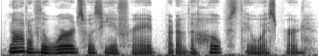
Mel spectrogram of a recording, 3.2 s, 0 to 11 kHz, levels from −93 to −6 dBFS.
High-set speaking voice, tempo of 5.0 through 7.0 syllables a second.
No: medium, 150 Hz; 5.8 syllables/s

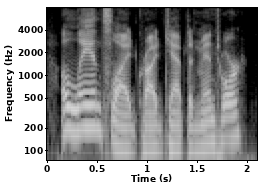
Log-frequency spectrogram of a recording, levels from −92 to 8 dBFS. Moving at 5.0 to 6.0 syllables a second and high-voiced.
No: 5.2 syllables/s; low, 135 Hz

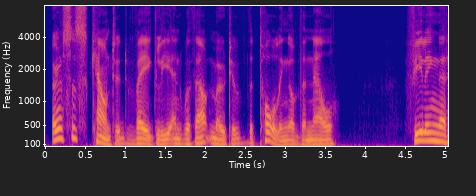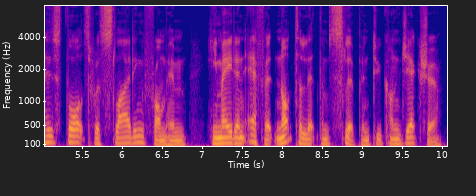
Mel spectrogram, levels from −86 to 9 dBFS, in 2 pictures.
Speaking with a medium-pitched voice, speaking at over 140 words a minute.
No: low, 110 Hz; average, 180 wpm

